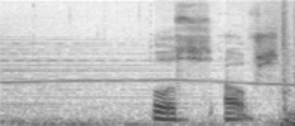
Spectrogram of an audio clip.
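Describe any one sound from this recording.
A man sings loudly nearby.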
